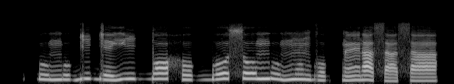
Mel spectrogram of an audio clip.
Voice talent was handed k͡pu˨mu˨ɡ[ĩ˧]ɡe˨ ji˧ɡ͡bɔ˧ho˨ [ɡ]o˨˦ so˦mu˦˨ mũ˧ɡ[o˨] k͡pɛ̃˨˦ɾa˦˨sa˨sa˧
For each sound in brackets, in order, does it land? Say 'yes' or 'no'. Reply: no, no, yes

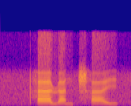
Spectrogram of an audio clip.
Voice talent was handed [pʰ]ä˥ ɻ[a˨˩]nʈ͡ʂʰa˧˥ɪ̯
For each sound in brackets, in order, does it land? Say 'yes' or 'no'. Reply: yes, no

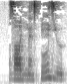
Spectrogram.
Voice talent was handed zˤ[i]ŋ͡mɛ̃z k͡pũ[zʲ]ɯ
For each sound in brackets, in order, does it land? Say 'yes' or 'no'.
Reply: yes, yes

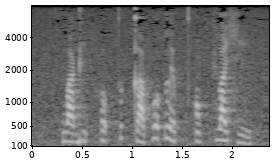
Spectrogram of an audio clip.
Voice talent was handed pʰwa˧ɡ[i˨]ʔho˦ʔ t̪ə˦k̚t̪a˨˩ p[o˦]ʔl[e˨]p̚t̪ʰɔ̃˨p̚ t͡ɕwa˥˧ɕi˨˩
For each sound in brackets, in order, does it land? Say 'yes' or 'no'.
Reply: no, yes, yes

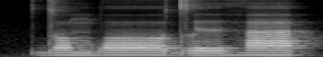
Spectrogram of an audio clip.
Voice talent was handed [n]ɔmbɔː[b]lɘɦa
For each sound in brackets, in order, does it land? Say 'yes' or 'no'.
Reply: no, no

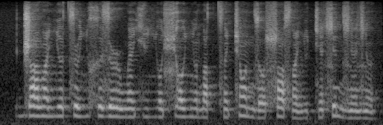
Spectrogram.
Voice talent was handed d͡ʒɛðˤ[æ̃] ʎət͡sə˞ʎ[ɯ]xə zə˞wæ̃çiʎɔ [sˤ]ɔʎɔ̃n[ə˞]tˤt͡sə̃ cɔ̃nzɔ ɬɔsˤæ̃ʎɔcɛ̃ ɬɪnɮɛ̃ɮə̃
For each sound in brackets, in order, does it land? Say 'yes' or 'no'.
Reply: yes, no, no, yes

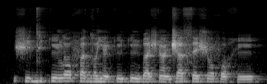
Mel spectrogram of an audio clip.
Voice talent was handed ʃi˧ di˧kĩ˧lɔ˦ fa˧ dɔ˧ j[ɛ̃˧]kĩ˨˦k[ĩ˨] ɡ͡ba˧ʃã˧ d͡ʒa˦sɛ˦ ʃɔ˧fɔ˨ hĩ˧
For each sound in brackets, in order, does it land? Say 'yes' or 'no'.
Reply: no, no

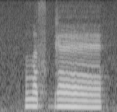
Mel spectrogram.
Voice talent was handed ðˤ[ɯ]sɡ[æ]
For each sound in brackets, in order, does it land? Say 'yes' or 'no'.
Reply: no, yes

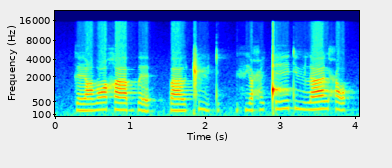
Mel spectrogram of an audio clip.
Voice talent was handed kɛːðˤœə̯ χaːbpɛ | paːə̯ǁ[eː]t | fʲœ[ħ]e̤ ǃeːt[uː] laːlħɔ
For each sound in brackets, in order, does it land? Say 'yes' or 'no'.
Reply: no, yes, no

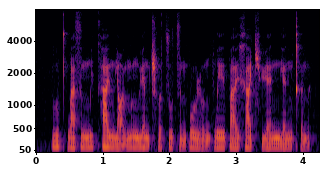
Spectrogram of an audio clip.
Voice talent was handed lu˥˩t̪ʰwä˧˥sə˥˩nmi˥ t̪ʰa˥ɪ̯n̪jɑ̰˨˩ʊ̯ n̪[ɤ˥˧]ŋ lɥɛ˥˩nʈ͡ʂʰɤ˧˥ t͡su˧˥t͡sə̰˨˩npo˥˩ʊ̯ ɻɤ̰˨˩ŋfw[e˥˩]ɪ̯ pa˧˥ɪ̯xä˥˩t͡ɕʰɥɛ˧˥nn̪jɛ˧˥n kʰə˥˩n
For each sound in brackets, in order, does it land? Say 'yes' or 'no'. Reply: yes, no

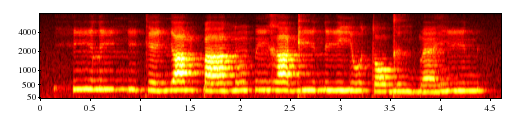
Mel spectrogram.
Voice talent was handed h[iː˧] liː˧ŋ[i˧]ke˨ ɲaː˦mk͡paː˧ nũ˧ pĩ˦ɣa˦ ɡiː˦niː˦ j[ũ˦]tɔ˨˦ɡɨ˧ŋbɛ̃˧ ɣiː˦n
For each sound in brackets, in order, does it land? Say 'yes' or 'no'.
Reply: yes, yes, no

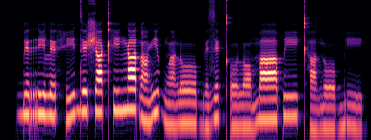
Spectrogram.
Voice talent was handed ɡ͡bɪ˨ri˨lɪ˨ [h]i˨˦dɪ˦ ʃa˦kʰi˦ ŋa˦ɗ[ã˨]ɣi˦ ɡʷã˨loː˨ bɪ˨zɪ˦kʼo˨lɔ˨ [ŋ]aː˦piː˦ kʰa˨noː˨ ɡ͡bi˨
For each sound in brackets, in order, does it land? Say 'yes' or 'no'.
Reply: yes, yes, no

